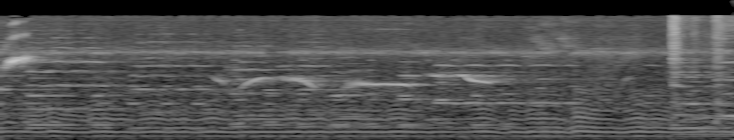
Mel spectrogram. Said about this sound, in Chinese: 一只蜜蜂飞过来，把马尔东的嘴角当成了一朵花儿，采起蜜来。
